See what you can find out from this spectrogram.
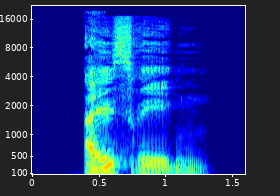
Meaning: freezing rain
- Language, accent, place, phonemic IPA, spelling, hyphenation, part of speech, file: German, Germany, Berlin, /ˈaɪ̯sˌʁeːɡn̩/, Eisregen, Eis‧re‧gen, noun, De-Eisregen.ogg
